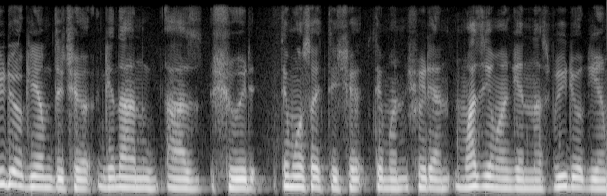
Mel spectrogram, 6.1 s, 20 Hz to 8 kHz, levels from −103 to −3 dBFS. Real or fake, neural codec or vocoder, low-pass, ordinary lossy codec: real; none; 7.2 kHz; none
